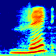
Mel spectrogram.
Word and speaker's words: read: being read by me red is the third form of read we write it same we write the same spelling but we pronounce it differently okay so uh was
